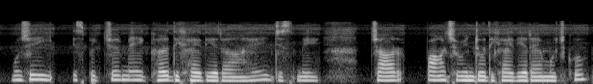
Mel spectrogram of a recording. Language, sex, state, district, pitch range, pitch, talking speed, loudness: Hindi, female, Arunachal Pradesh, Lower Dibang Valley, 180-205 Hz, 190 Hz, 190 wpm, -16 LUFS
